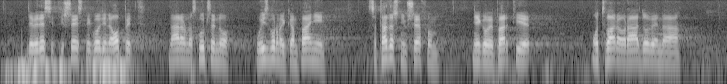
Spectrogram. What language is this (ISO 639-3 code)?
srp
